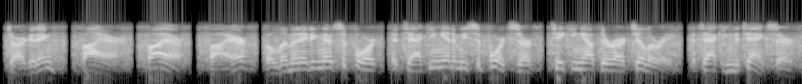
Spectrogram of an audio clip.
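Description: Clipped soldier on muffled radio. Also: male voice, mid-range voice. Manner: clipped, formal military reporting. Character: dutiful male soldier commanding an anti-air vehicle. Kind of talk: video game unit voice lines, military radio reports. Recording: muffled radio with loud vehicle noise.

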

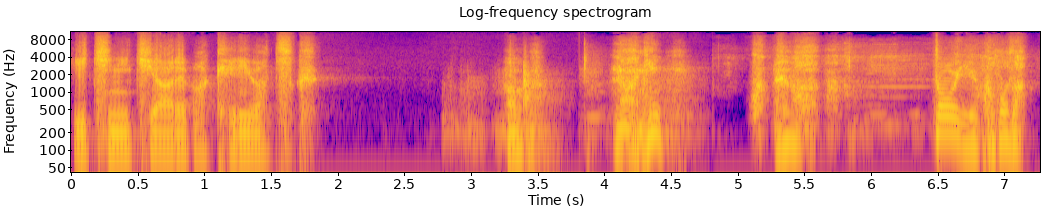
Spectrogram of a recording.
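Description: A proud, stoic young warrior in an old TV cartoon, his voice low-set and solemn. He speaks slowly with huge swings between quiet gravity and anguished cries. A steady hiss runs under the worn broadcast audio. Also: soft background music, full character voice. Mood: strained. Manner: grave, solemn declarations with sudden anguished outbursts. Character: proud stoic young male martial artist, dying. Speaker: voice actor. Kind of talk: 1980s TV anime voice acting.

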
